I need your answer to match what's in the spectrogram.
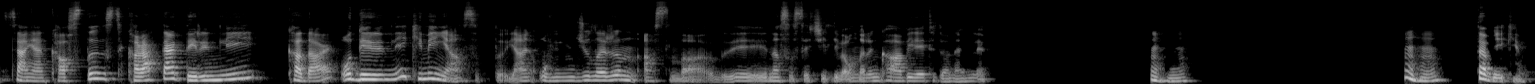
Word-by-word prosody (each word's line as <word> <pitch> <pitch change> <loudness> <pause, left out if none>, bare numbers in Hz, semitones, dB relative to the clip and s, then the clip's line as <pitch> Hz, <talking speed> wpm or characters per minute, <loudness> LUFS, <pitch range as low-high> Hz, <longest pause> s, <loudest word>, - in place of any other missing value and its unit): Sen - - +4
yani 155 -2 -2
cast'ı 165 +11 0
s 255 -1 -8
karakter 200 +8 +5
derinliği 230 - +3 0.2
kadar 160 +2 +2
o 235 -1 +4
derinliği 230 +9 +5
kimin 255 -3 +3
yansıttığı. 200 - -6
Yani 170 - -4
oyuncuların 190 +4 -1
aslında 85 - -8
d 115 +2 -7 0.2
eee, 80 0 -4
nasıl 80 -1 -4
seçildiği 80 0 -8
ve 75 - -3
onların 80 - -4
kabiliyeti 160 -2 -3
de 140 - -8
önemli. 140 - -9 1.6
Hı - - +3
hı. 160 -1 -6 2.1
Hı 305 - +2
hı, 175 -1 -1 0.3
tabii 235 - +5
ki. 80 - -11
175 Hz, 115 wpm, -24 LUFS, 160-225 Hz, 2.1 s, karakter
